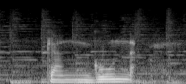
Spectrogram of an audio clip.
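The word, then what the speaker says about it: kankuna: o este, ñukanchik, nosotros, kanguna. Ahí como la pronunciación de la segunda, de la Q, se pronuncia como la G, kanguna, ¿de acuerdo?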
